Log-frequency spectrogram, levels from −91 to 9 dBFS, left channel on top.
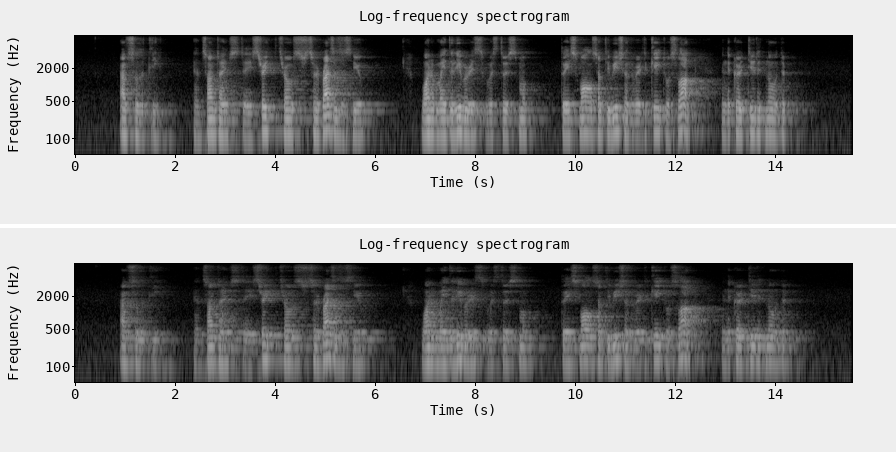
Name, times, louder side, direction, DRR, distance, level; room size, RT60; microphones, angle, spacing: voice 1, 0.9-1.7 2.4-5.8 6.9-9.1 9.7-12.4 13.0-14.2, left 5 dB, 75° left, 10 dB, 0.4 m, -33 dB
10.5 x 5.2 x 3.1 m, 1.5 s
head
